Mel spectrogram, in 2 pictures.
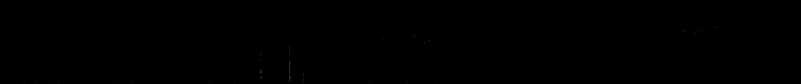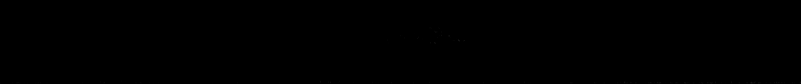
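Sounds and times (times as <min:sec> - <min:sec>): songbirds chirping: 0:00.0 - 0:16.0
sharp clicks: 0:02.4 - 0:03.1.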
